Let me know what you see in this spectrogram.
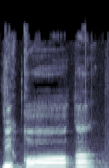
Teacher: Minimum اس کو 3 سے 4 حرکات کی مقدار کھینچ کر پڑھنا ضروری ہے، میگزیمم اس کو 5 سے 6 حرکات کی مقدار کھینچ کر پڑھ سکتے ہیں۔ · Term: مد متصل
